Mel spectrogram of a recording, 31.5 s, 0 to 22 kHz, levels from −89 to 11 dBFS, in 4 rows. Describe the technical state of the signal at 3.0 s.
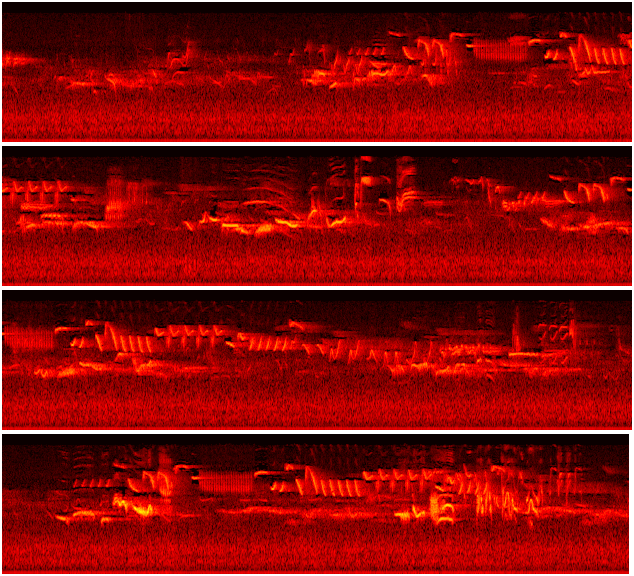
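At 3.0 s the signal is intact, with no technical fault audible at that moment.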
